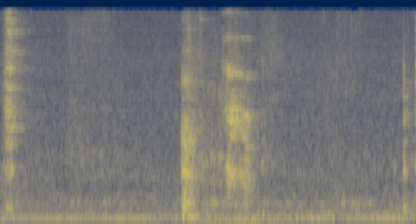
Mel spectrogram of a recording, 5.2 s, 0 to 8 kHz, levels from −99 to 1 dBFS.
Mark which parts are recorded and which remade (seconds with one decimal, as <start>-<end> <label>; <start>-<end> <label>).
0.0-2.2 recorded; 2.2-2.8 remade; 2.8-3.5 recorded; 3.5-4.1 remade; 4.1-5.2 recorded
